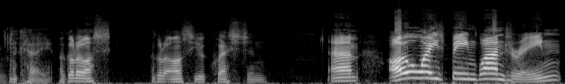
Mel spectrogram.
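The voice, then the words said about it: Deliberately bad put-on accent. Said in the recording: “terrible accent. Terrible. I apologise.”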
